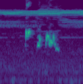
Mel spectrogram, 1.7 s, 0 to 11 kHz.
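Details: An old wild red-whiskered bulbul drawn to a trap to attack a decoy bird, 18 July 2024, gives one lively phrase: a piercing opening note and then rolling, slightly descending chirps over a steady high-pitched insect drone.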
